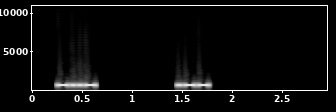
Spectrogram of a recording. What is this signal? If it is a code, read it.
Morse code, heard as a keyed tone, about 36 wpm, spaced as for 10 wpm, 700 Hz. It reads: XW
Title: USA Call Signs - 5 Characters - 8x Character Spacing - 35wpm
